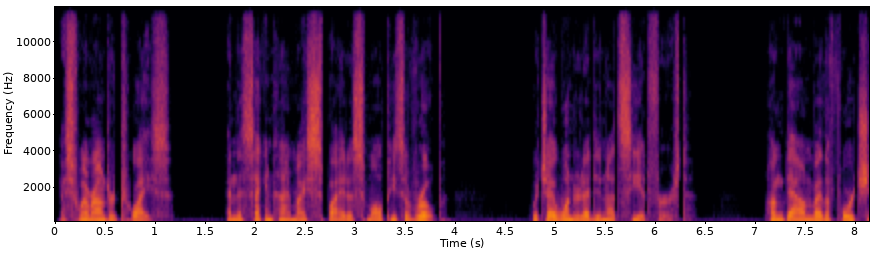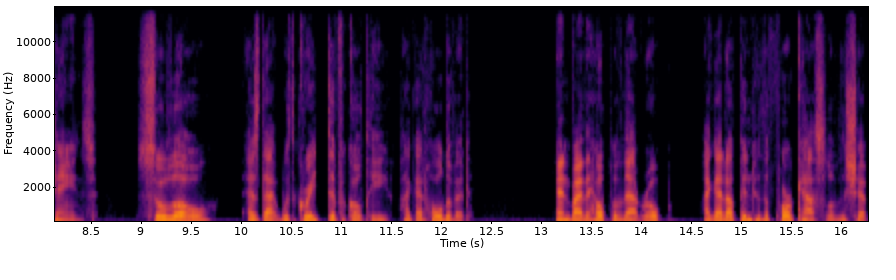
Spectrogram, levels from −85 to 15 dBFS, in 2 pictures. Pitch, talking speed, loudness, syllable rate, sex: 125 Hz, 220 wpm, -21 LUFS, 5.8 syllables/s, male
